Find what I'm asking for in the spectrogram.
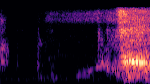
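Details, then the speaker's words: A man's own ventilator heard while he records a podcast: a quiet pause, then a rising airy hiss of machine-driven airflow as the mechanical ventilator delivers a breath. "name is. That noise you hear is my ventilator."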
